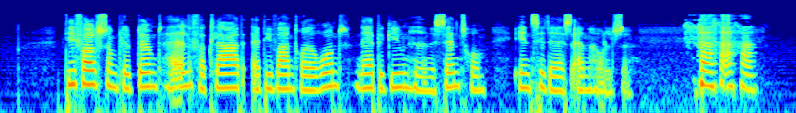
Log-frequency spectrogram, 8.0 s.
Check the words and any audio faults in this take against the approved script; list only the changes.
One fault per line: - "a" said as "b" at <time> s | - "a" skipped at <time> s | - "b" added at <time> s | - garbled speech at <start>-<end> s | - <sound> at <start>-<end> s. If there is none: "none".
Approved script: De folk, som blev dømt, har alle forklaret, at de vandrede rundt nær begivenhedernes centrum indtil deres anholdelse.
- laugh at 6.8-7.6 s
